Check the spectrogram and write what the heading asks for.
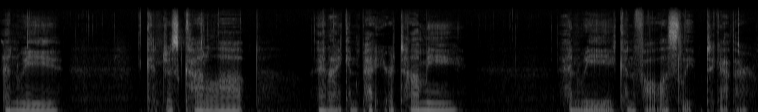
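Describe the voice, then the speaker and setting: Man, ASMR comfort roleplay; gentle half-whisper, slow and even, gravelly edge, dry close sound. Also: mid-range voice, no echo. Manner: soft, tender, half-whispered. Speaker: ASMR creator.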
